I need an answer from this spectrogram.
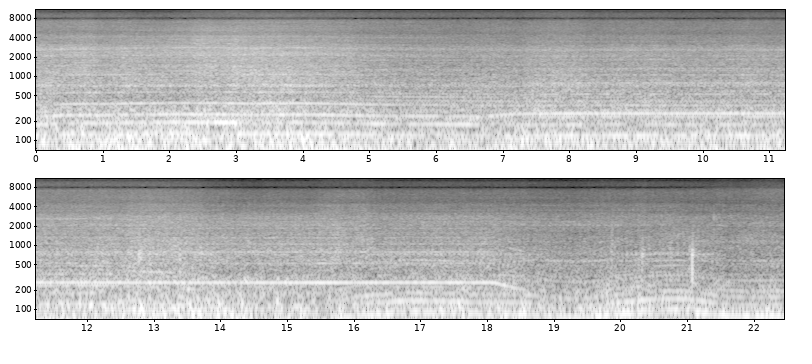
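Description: Motorcycle engine running steadily under way, over a heavy low rumble. Its pitch shifts about a third of the way in, holds steady, then falls away near the end.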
